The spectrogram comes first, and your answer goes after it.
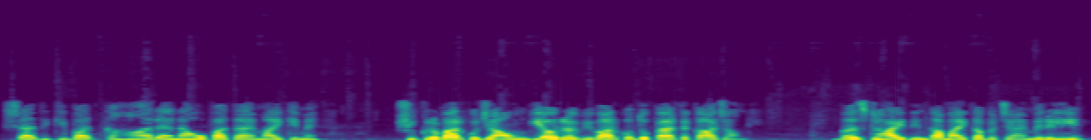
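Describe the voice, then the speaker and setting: A woman's voice: on the high side, moderate pace, highs cut off, soft background music, close to an everyday voice. A woman voicing a bossy, dramatic young wife in a cartoon, sassy and demanding. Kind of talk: cartoon voice acting.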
